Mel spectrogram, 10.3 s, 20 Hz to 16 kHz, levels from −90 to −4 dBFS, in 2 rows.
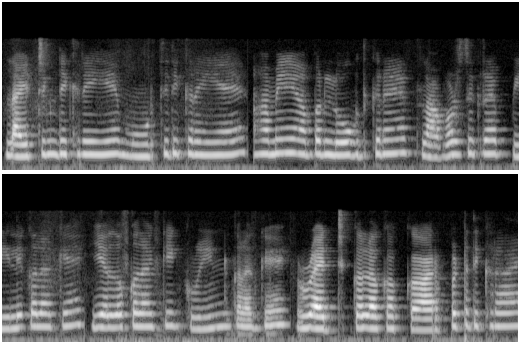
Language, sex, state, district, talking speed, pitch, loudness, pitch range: Hindi, female, Rajasthan, Churu, 205 wpm, 270 Hz, -21 LUFS, 240-280 Hz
